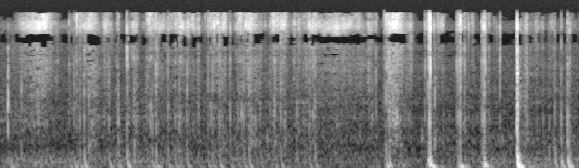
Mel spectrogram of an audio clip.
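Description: Fingertips and long white-painted nails tap and scratch a large blue textured PVC vinyl surface, likely the air-filled wall of an inflatable pool. Soft, dull, low scratching and patting runs through the first three seconds. Then five louder, deep thumps land in the final second and a half.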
